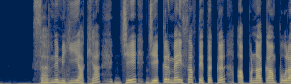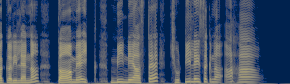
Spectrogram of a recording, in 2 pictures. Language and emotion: Dogri, happy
